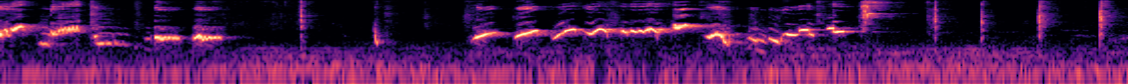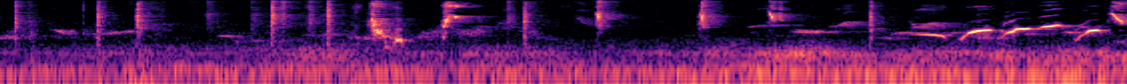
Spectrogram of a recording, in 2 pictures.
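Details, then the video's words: White-rumped shama song used to prompt a reluctant bird after moulting: varied whistled phrases with quick rising and falling slurs, interspersed with sharp clicking ticks and scattered high notes. "suara burung murai batu ,pancingan murai batu males bunyi, macet, beres mabung"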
